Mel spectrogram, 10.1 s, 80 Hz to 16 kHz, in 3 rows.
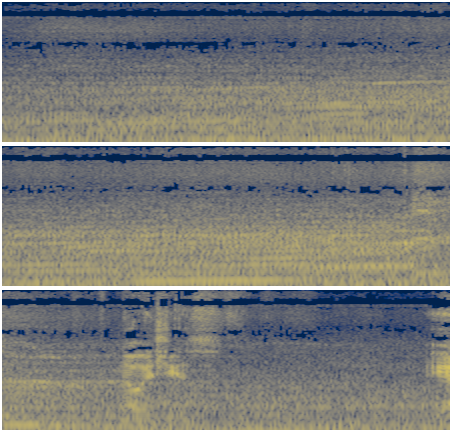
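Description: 2022 Subaru WRX's turbocharged flat-four, fitted with an ETS intake and running the stock factory map, under full throttle in third gear, heard from inside the cabin. The revs climb steadily for about six seconds, from about 2,600 to over 5,600 rpm, at about 13 psi of boost. Then they fall away as the throttle is lifted.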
